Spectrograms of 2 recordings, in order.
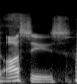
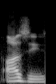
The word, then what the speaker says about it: Aussies: It's Aussies. No, they call them Aussies. Aussies. – How do you say it? – Aussies. – Aussies. – Australians. – It's no Z. A-U-S-S-I-E-S.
